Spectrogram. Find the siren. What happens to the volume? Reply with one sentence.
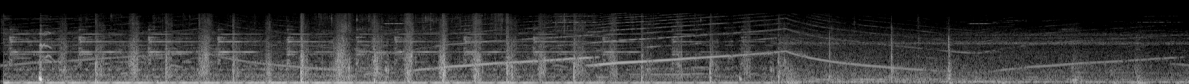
The loudness of the siren goes up, then down.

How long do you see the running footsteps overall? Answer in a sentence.
The running footsteps can be heard for 9 seconds in total.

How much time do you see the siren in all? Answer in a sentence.
The siren can be heard for 12 seconds in total.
